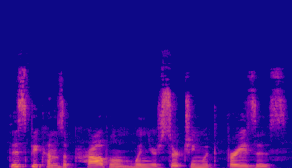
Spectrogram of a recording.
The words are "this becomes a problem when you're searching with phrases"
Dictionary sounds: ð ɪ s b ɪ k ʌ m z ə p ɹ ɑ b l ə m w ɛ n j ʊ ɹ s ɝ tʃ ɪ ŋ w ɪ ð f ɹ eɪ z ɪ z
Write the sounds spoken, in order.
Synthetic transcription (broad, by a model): ð ɪ s b ɪ k ʌ m z ə p ɹ ɑ b l ə m w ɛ n j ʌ ɹ s ɝ tʃ ɪ ŋ w ɪ ð f ɹ eɪ z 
